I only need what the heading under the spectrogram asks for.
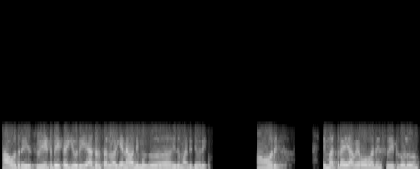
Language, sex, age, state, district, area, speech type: Kannada, female, 45-60, Karnataka, Gulbarga, urban, conversation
